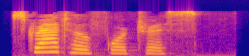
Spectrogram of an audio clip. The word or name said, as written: Stratofortress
